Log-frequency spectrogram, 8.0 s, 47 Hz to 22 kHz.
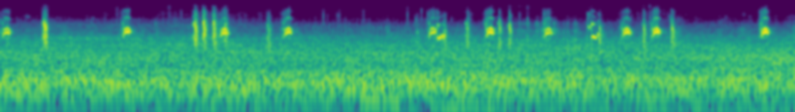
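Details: Sparrows coming close to be fed at a Tenmangu shrine, 29 March 2023. Sharp, high chirps arrive singly or in quick pairs every half second to a second, with short gaps of quiet hiss between them.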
